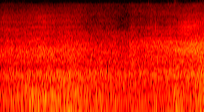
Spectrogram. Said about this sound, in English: Close your eyes. Listen to the waves.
